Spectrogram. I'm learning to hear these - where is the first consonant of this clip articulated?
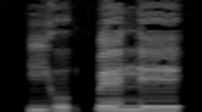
palate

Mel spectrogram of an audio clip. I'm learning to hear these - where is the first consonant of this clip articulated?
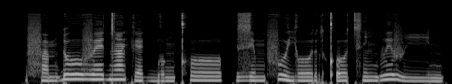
lips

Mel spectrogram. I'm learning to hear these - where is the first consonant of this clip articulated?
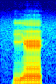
palate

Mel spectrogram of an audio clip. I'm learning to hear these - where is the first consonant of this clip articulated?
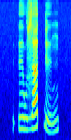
throat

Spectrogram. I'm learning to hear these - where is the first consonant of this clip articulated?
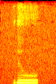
tongue tip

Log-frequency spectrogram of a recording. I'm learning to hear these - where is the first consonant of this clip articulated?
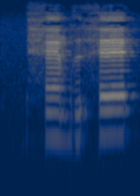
throat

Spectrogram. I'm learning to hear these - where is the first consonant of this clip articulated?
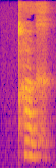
uvula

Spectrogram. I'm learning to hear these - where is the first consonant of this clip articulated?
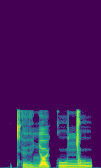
palate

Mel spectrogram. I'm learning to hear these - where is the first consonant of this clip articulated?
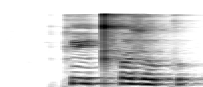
velum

